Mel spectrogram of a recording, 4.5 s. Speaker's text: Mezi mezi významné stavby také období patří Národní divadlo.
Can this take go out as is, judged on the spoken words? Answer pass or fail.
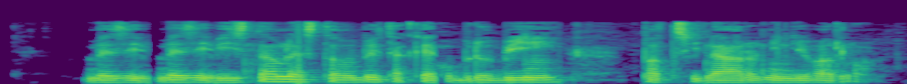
pass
